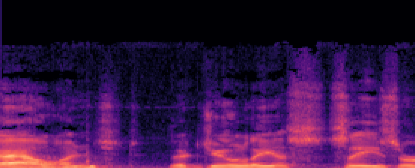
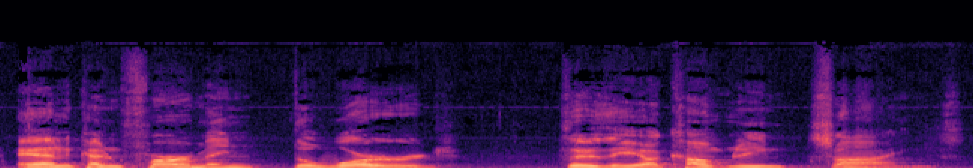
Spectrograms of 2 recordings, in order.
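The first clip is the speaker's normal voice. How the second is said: scripture reading. Acted. Teacher reads Mark sixteen to the class, reading voice. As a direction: read the verses out steadily to the class.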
